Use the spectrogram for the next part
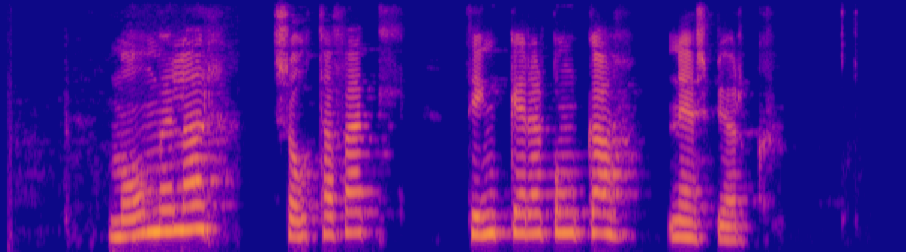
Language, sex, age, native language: Icelandic, female, 40-49, Icelandic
